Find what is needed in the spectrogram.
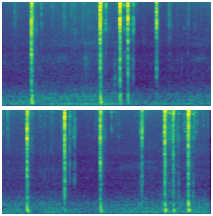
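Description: Keystrokes on a computer keyboard: about a dozen separate, irregularly spaced clicks as code is typed slowly, a few in quick runs, over a low steady background hum.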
